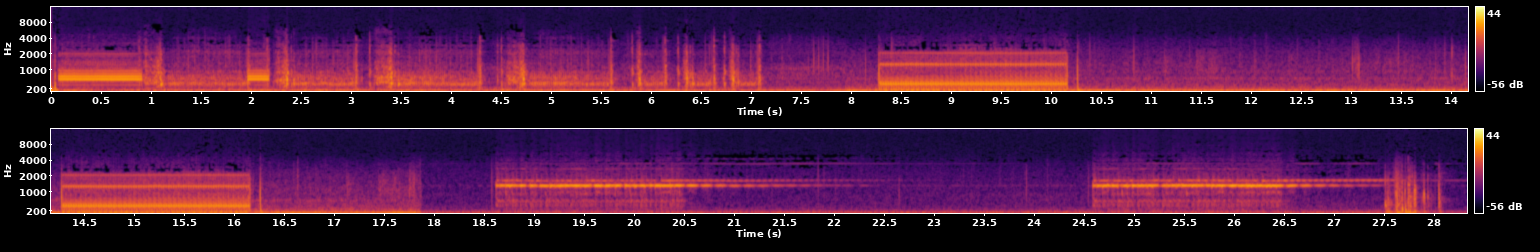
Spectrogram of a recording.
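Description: A telephone rings loudly in repeated bursts of about two seconds, separated by pauses, after a short stretch of clattering mechanical noise at the start, with a steady low hum throughout.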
